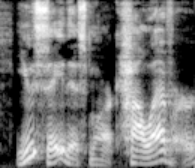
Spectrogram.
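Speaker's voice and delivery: condescending, superior, slow supercilious drawl. Retelling how someone replies in a disagreement: mock-supercilious tone. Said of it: "they say it in a very supercilious tone".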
